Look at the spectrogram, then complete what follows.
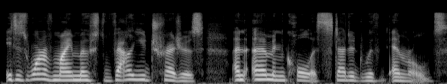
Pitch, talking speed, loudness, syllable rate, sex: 190 Hz, 175 wpm, -19 LUFS, 6.1 syllables/s, female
